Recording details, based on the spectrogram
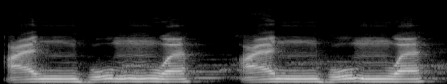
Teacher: mim sukun berjumpa dengan wau. Hukumnya izhar syafawi. Mimnya dibaca jelas.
